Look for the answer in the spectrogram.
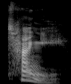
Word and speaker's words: tangy: Okay, next, tangy. And there's this pronunciation here important. T-A-N-G-Y is the spelling. Tang, like T-A-N-G-E, tangy with a Y on the end.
